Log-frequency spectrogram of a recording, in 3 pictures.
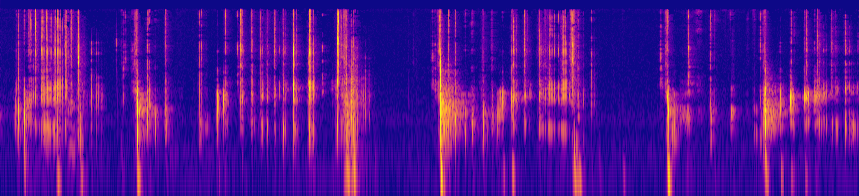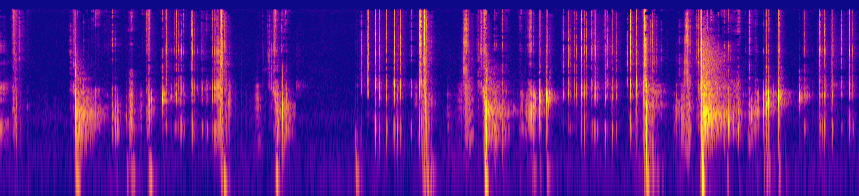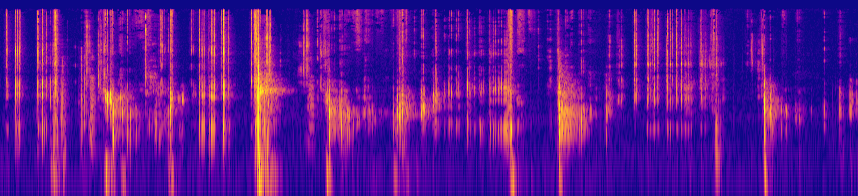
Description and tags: opening closing jewelry ring box eyeglass case
I opened and closed a creaky eyeglass case to approximate a ring box... the actual ring box I found was too quiet & not creaky enough. (I did also uploaded the quieter ring box.) This one is bold & loud!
